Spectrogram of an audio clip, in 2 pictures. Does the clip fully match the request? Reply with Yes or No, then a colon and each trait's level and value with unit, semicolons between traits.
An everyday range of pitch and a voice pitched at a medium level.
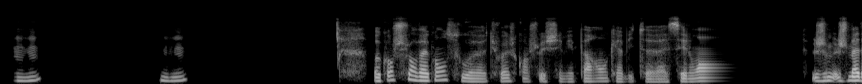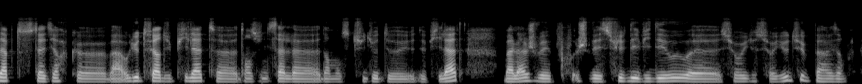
Yes: average, 3.0 semitones; medium, 145 Hz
